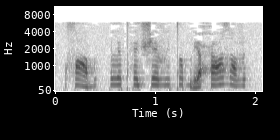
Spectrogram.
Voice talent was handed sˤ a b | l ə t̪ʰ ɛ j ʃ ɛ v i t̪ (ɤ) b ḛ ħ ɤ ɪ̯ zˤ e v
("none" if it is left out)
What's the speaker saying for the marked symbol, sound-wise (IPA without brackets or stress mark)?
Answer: ɔ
